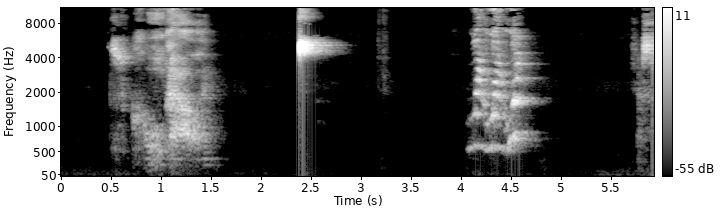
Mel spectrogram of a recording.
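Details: Male pet African grey parrot, hatched in 1997 and kept in a home in Texas, talking: two short speech-like phrases separated by a sharp high whistle near the middle, then a final brief utterance, in a quiet room.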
